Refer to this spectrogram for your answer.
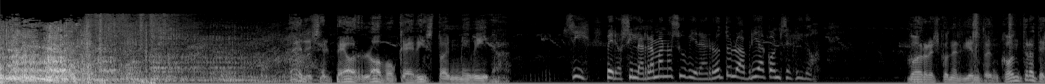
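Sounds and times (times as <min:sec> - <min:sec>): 
black panther roaring while pouncing in the jungle: 0:00.0 - 0:03.2
speech: 0:03.2 - 0:10.4.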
